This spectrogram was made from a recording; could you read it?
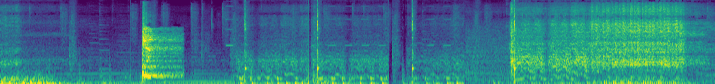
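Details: Honda Civic (EK hatch) freshly rebuilt engine on its fifth start attempt: starter grinds for several seconds in uneven bursts, then the engine catches and runs rough with idle not yet set. Hard start; ignition timing was later adjusted at the distributor to fix slow pickup.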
